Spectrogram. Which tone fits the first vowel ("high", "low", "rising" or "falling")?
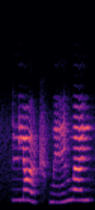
falling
